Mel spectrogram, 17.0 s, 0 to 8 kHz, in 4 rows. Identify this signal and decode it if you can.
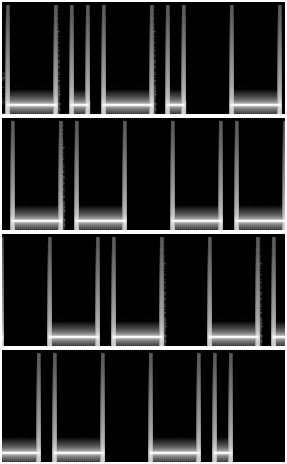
Morse code, heard as a keyed tone, about 5 wpm, 250 Hz. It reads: COMMON
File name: morse / morse-training-05WPM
